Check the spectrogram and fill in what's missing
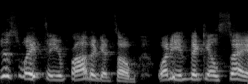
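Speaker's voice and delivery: acted scolding while laughing. Retelling how mom scolded the kids: imitating mom scolding while laughing. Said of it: "trying to scold us, but laughing at the same time".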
